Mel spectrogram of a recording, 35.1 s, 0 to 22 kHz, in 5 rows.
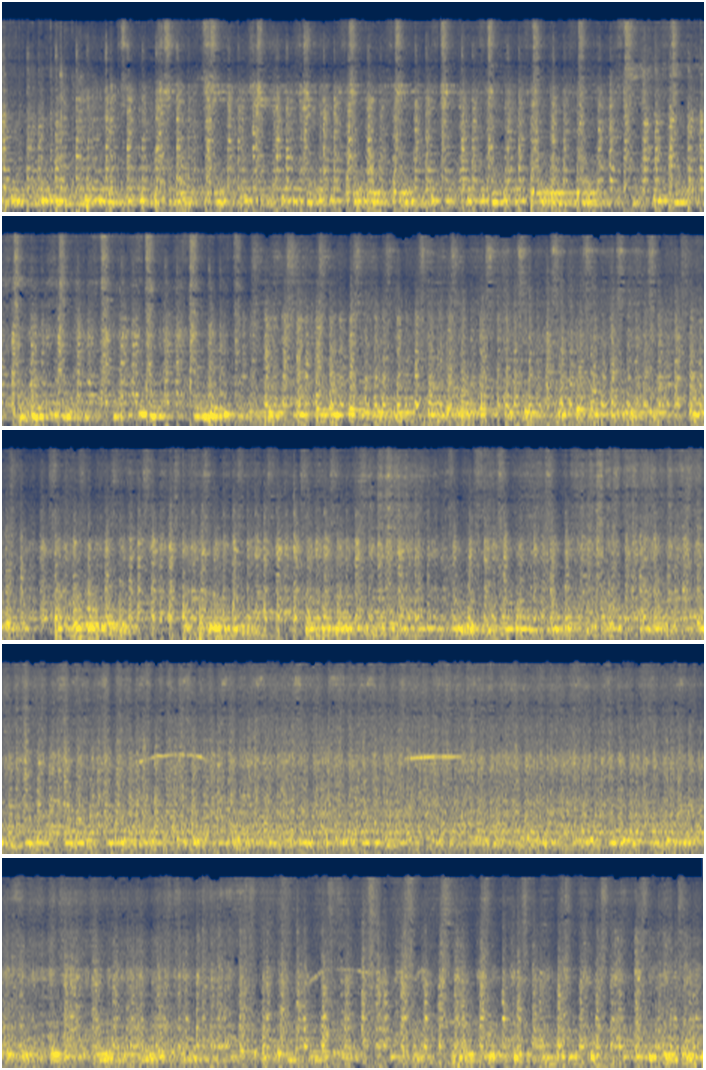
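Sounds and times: stick drumming on barrel drums: 0.0 - 35.0.

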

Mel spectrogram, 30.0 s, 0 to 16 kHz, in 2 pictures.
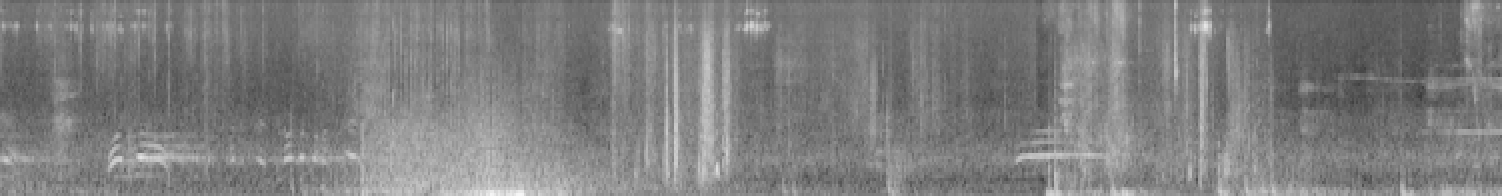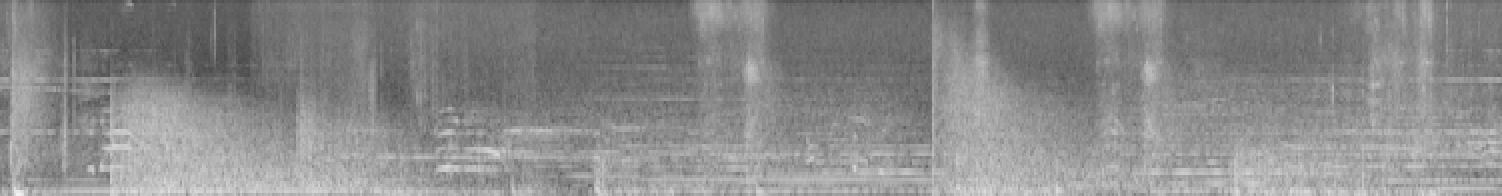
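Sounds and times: sharp cracks: 1.0 - 7.6, 15.2 - 23.0, 24.3 - 30.0
long rumbling swell: 15.7 - 30.0.

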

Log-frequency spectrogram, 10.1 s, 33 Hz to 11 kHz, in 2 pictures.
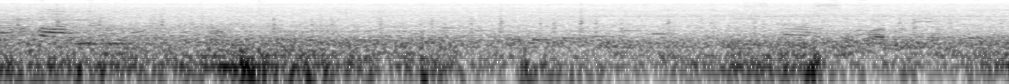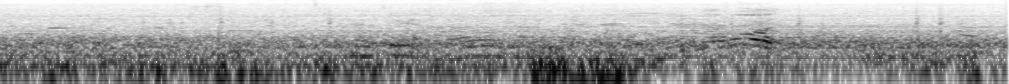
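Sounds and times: faint indistinct voices: 0.0 - 10.0
rolling road noise: 0.0 - 10.0
wind buffeting microphone: 0.0 - 10.0.

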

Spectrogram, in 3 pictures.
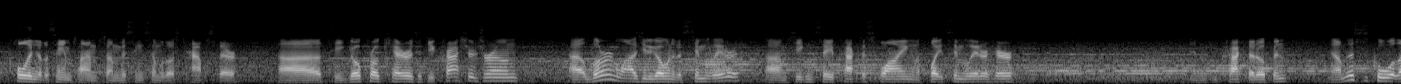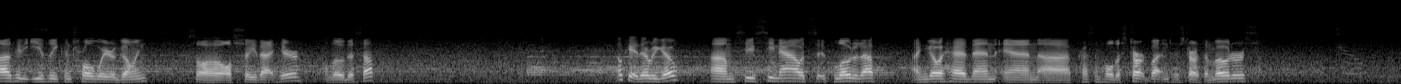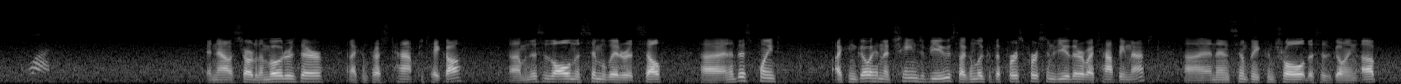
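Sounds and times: faint outdoor background hiss: 0.0 - 42.0
steady mechanical hum: 0.0 - 42.0.

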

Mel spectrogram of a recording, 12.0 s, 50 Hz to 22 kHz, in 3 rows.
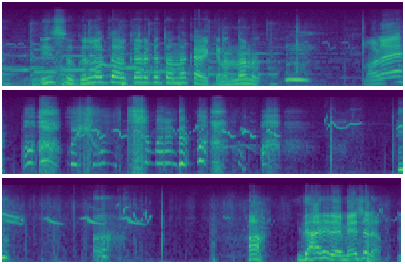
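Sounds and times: thin whistle-like chirps: 4.8 - 9.6
person squealing: 8.9 - 9.3.

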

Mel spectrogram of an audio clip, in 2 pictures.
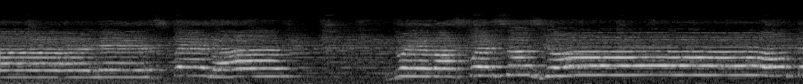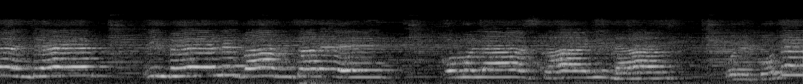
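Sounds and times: woman singing: 0.0 - 3.0, 3.9 - 16.0.

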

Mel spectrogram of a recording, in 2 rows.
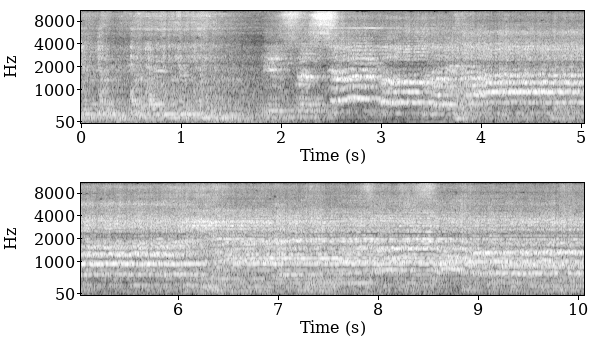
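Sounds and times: choir holding sustained notes: 1.8 - 10.0.

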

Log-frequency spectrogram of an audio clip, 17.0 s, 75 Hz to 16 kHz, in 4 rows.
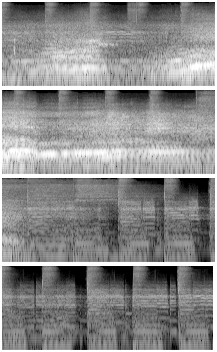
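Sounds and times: engine accelerating: 0.0 - 10.1.

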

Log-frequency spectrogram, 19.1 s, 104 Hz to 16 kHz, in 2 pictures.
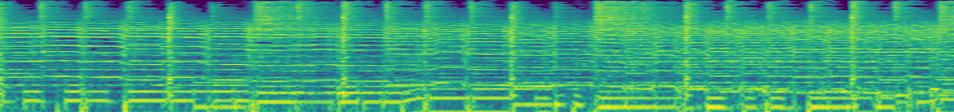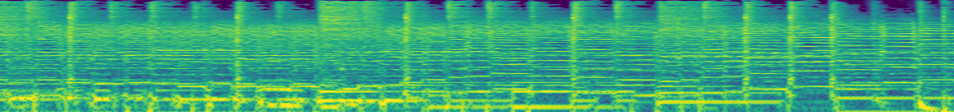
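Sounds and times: progressive rock instrumental: 0.0 - 19.0.

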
